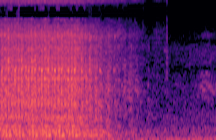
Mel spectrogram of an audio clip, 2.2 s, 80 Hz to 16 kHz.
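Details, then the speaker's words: 2002 VW Jetta TDI 1.9 diesel, first start after cleaning and refitting the EGR valve: quick even diesel clatter at idle with a blip of throttle, then fades as it's shut off; no misses or knocks, running well. "first start up go ahead start it dip it some gas kill it she's running good"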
